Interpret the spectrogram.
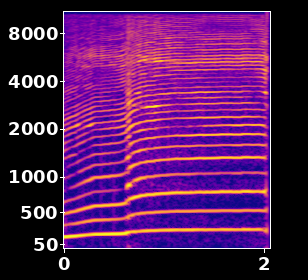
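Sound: cow mooing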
